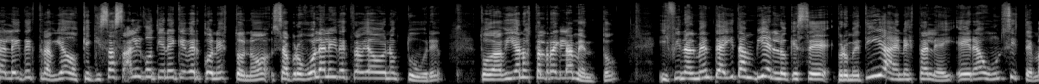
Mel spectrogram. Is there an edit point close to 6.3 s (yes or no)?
no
